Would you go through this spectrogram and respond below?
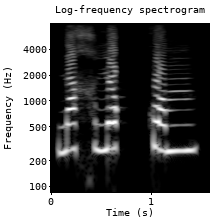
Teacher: پھر یہاں حرف القاف ہے اور اس پہ جزم ہے، اور اس کے بعد حرف الکاف ہے، تو جو کہ یہاں حکم ہوا ادغام متقاربین، تو ہم قاف کو کاف میں ملا کے صرف حرف الکاف کو پڑھیں گے تشدید کے ساتھ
